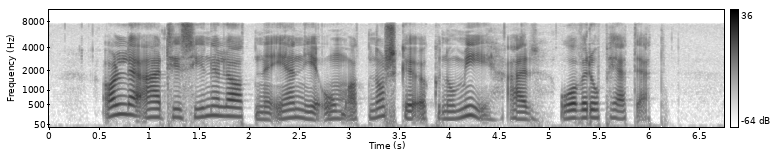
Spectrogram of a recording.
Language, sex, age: Norwegian, female, 40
